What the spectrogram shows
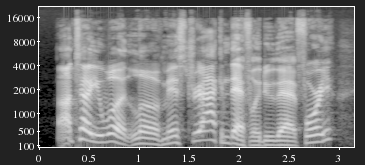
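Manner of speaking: loud, twangy Texas accent. Asked to do the accent of the listener's home state, answering in a twangy Texas accent. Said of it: "can you do the accent of my home state, Texas?".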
